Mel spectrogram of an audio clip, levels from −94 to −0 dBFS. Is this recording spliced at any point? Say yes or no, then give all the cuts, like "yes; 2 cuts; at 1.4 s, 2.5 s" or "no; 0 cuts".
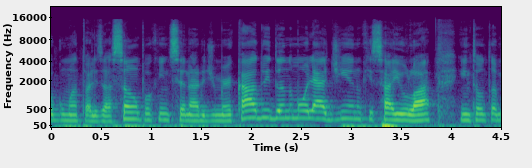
no; 0 cuts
